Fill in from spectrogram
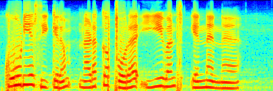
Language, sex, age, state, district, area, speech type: Tamil, female, 18-30, Tamil Nadu, Tiruvarur, rural, read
